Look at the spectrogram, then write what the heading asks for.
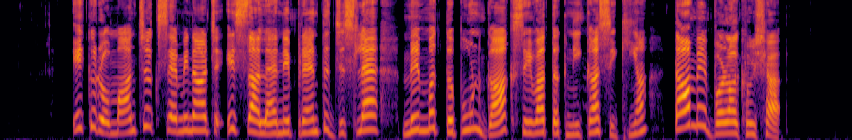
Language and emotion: Dogri, happy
